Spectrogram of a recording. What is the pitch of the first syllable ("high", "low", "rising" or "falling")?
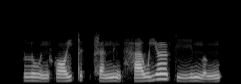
low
